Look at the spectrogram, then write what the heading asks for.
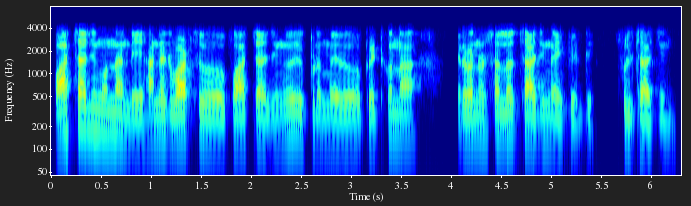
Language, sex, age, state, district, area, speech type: Telugu, male, 30-45, Andhra Pradesh, Guntur, urban, conversation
